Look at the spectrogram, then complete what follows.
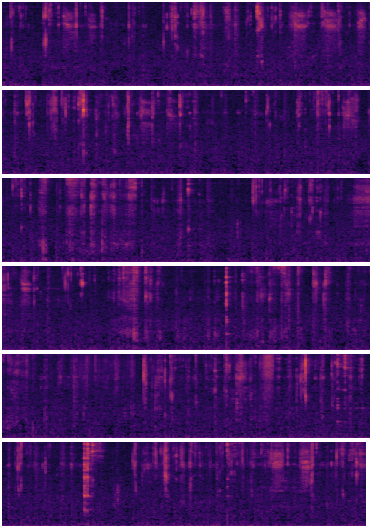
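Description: Close-miked chewing of a mouthful of laksa-flavoured instant noodles with bean sprouts and pak choy: wet, irregular mouth clicks and soft crunches, with a few louder sharp ones.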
